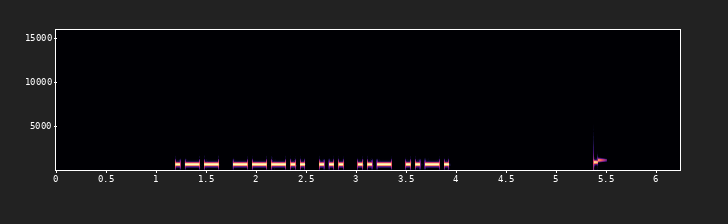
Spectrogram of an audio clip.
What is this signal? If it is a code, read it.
Morse code, heard as a keyed tone, about 25 wpm, 700 Hz. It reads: W8SUF
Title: USA Call Signs - 5 Characters - 3x Character Spacing - 25wpm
